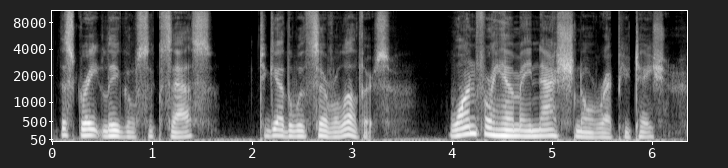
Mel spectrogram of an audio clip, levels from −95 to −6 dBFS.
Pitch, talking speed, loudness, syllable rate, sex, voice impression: 135 Hz, 130 wpm, -17 LUFS, 5.2 syllables/s, male, masculine, middle-aged, slightly muffled, sincere, slightly calm, slightly elegant, kind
